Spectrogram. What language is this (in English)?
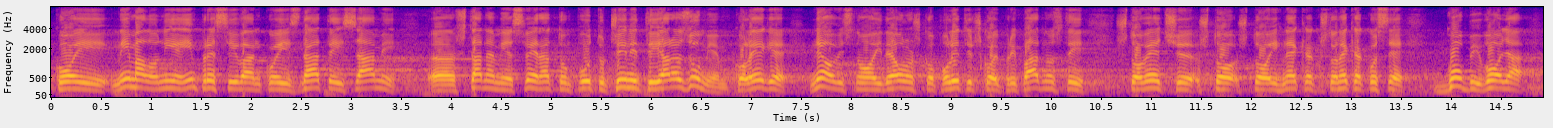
Serbian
